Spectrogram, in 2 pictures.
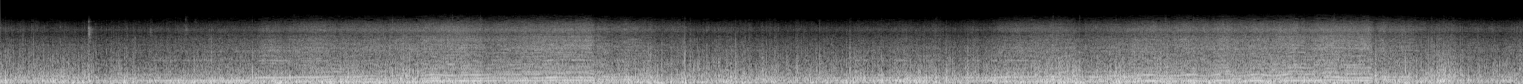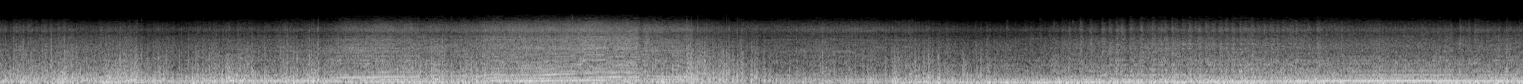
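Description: Dirt super late model's V8 racing engine heard from inside the car, climbing in pitch down each straight and dropping as it lifts for the turns, in laps about eight seconds apart. After about 24 seconds it settles into a steadier, lower drone.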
